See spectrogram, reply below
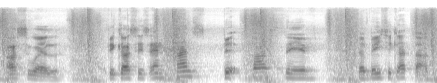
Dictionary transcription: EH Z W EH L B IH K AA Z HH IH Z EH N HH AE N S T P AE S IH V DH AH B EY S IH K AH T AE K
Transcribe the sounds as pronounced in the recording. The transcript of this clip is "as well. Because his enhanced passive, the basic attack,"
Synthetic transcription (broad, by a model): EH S W EH L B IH K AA S HH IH S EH N HH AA N S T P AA S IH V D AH B EY S IH K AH T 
